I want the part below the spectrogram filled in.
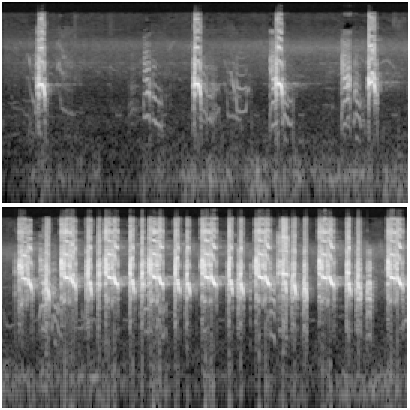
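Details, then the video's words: Black francolin, male and female, giving clear calls: sharp squawking notes around the middle of the range, sparse at first, then a fast irregular run of harsh repeated notes from six seconds on, with a low rumble beneath. "دھکنی تیتر ایرانی تیتر نر مادہ کی صاف اواز"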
